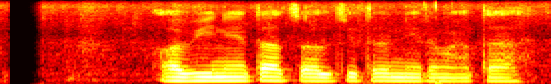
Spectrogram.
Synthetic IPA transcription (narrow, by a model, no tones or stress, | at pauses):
ʌbʱinet̪at͡sʌlt͡sit̪rʌnirmat̪a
